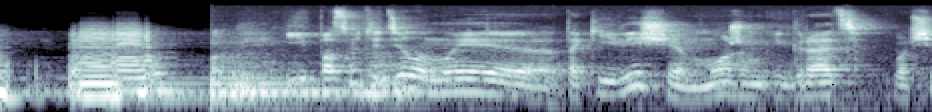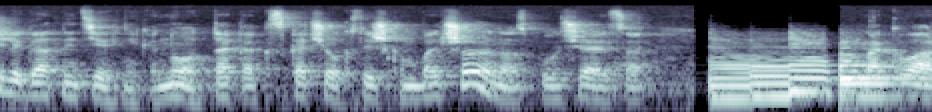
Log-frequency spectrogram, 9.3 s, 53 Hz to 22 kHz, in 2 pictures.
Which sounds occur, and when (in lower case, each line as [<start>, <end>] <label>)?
[0.00, 2.17] music
[0.00, 9.32] background noise
[1.37, 7.93] male speech
[7.72, 9.32] music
